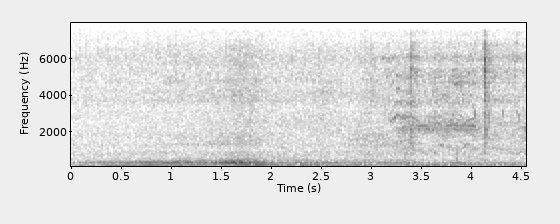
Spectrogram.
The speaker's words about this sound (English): Whoever's driving in the background, people, my apologies for that loud-ass, obnoxious-ass engine in the background if y'all heard it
